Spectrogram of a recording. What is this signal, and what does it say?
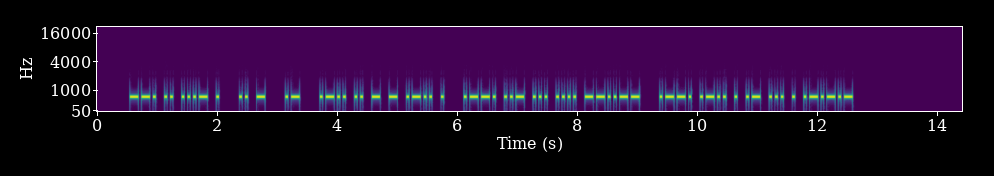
Morse code, heard as a keyed tone, about 25 wpm, 700 Hz. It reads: GIVE IT A LITTLE PUSH, PLEASE.
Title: Sentences from Top 1500 Words 25wpm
